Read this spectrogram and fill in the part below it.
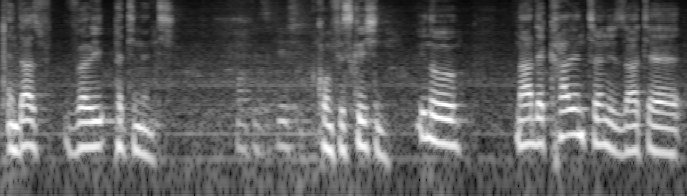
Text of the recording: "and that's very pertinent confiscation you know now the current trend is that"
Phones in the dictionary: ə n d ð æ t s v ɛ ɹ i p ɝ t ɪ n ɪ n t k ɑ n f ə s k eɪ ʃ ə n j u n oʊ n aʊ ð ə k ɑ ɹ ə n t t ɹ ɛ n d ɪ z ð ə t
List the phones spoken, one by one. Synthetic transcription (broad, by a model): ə n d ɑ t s v ɛ ɹ i p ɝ t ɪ n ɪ n t k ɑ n f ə s k eɪ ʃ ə n j u n oʊ n aʊ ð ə k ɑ ɹ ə n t t ɛ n ɪ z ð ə t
